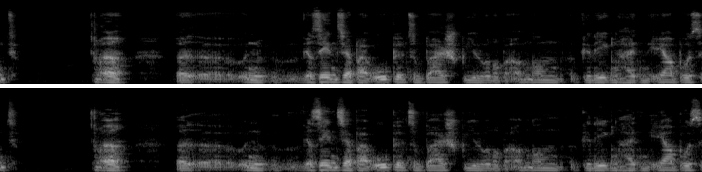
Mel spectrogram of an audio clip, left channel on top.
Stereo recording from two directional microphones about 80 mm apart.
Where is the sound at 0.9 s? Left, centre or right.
Right.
